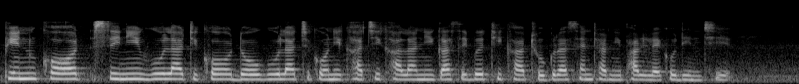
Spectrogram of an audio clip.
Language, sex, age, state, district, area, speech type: Bodo, female, 18-30, Assam, Kokrajhar, rural, read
